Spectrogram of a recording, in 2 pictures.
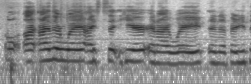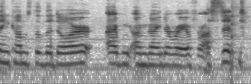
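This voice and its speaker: A woman playing in a tabletop game, calm and matter-of-fact. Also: on the high side, moderate pace, rough recording. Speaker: player. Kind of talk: casual game table chat.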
